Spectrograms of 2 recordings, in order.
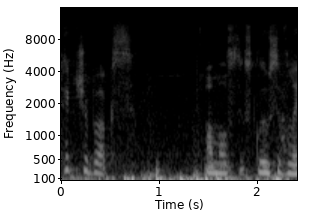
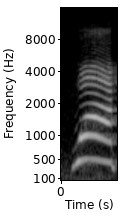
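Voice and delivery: loud, high acted baby cry; high mock-crying "wah"; baby's wail; 11 semitones higher, 9 dB louder than usual. A narrator's reading. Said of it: "cried baby".

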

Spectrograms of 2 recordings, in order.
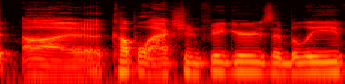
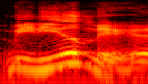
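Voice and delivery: loud show name; 6 semitones higher, 8 dB louder than usual. Acted.

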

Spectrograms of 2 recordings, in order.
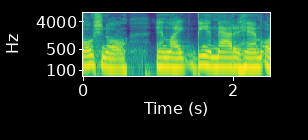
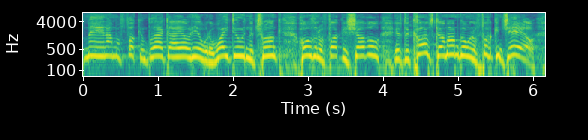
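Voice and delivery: much higher, frantic mock-panic rant; imitating panicked K Slade; 13 semitones higher than usual. K Slade fearing the cops with a shovel, high frantic voice. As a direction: rant in a high, scared squeal.

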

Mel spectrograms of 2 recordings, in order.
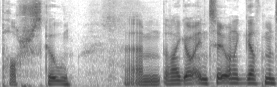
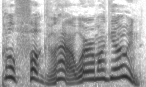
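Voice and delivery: exasperated refusal. Real, not acted. Refusing the idea of running.

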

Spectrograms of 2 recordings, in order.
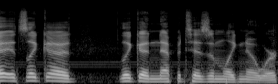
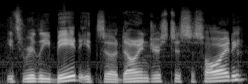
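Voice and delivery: mock Kiwi voice, a little higher; lightly put-on New Zealand accent; 3 semitones higher than usual. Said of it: "I just wanna keep doing the New Zealand voice".

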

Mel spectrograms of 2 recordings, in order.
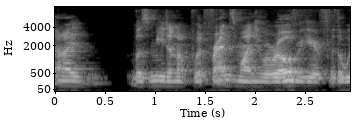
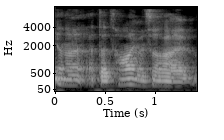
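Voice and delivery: ordinary delivery

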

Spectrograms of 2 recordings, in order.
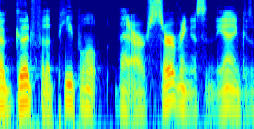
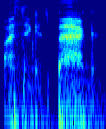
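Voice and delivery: grave hushed whisper; solemn whisper; 16 dB quieter, slower than usual. Retold or imitated. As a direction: whisper it like bad news. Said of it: "he looks at me very solemnly".

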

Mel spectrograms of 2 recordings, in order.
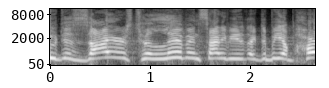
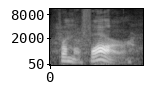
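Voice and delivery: East Texas twang; 12 semitones lower than usual. Retold or imitated. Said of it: "I keep saying it that way".

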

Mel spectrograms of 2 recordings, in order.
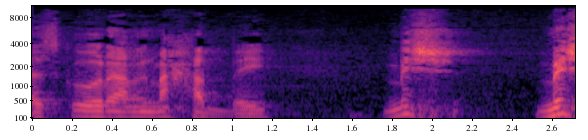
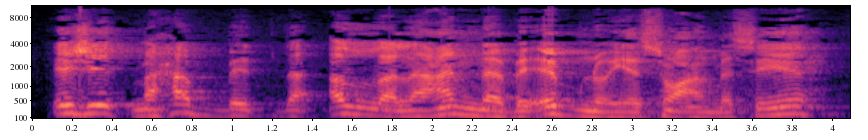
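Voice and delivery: ordinary talk

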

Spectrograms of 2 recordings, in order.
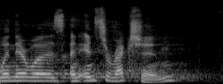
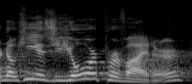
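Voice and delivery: ordinary talk, nothing marked

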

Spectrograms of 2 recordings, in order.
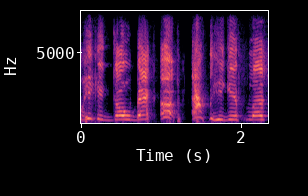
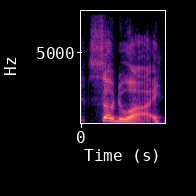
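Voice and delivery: lower, slow British man; low, slow mock British man; man's British accent; 9 semitones lower, slower than usual. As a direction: read it like a smug English gentleman. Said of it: "man and a woman accent".

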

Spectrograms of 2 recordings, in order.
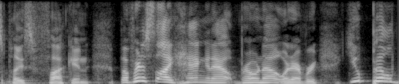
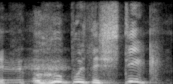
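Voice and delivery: put-on slow old man voice, raised in pitch; 6 semitones higher, slower than usual. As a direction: proudly show off an old toy. Old man bragging about toys.

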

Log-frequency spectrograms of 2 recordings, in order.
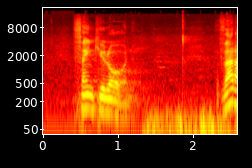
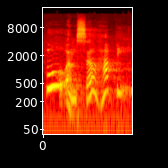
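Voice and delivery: squeaky, much higher and softer put-on voice; mock overjoyed worshipper; 13 semitones higher, 9 dB quieter than usual. Preacher mocking a churchgoer gushing about an alert, squeaky and high. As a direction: lampoon someone who must explain their joy. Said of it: "and you say".

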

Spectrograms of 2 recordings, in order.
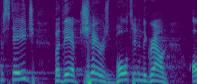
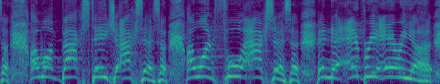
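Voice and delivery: forceful sermon, drawn-out emphatic demands; full-force preaching; 6 semitones higher, 5 dB louder than usual. Real, not acted. Preacher voicing God demanding full access, full-force preaching. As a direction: press each demand harder, phrase by phrase.

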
